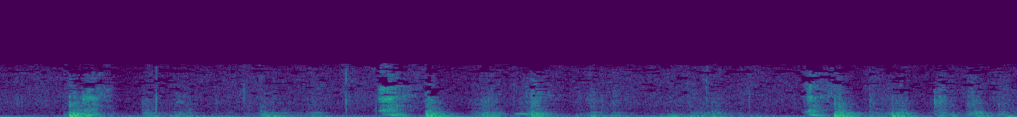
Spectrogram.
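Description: An axe chops through the locked door of a room: several heavy, booming blows land at irregular intervals, each a dull splintering thud, with no voices over them.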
